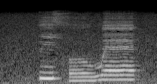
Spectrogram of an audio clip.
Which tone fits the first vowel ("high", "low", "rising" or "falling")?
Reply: high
